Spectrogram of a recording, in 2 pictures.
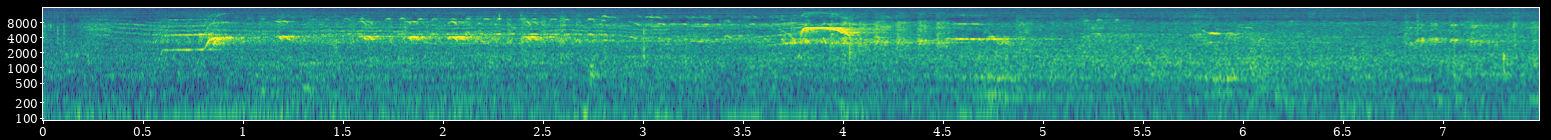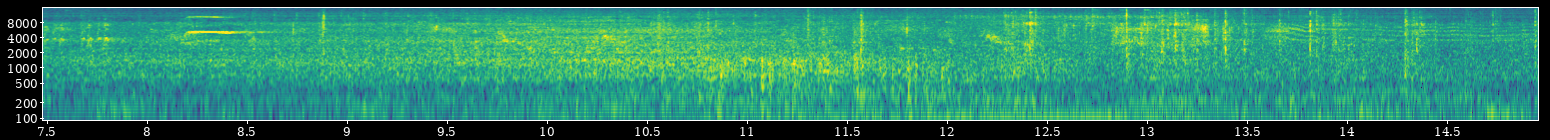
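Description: Street ambience: birds chirping and whistling over a low steady traffic rumble, which grows louder a little past the middle.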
